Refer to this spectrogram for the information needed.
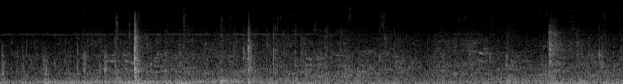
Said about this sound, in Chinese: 或者你也想过，其实手扶梯是有声音的，你是观察过的。可是呢，当手扶梯的声音进入到录音机里面被录下来的时候，你会不会发现手扶梯的声音其实好大声的，而且听起来有点刺激？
